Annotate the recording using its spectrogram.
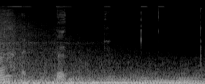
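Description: Low, steady drone of a background music score, a few held bass notes that swell in about a second in, after a short bit of speech.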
